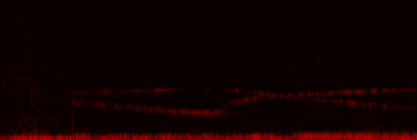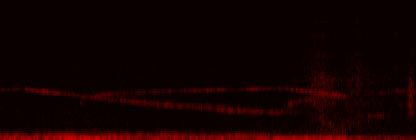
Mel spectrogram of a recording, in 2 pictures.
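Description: Faint siren wailing, two tones sliding slowly up and down and crossing each other, starting about a second in and fading near the end, over a steady low rumble.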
